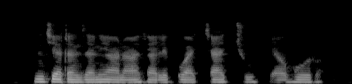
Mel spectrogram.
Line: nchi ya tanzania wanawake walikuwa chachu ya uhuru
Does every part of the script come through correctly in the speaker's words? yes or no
yes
